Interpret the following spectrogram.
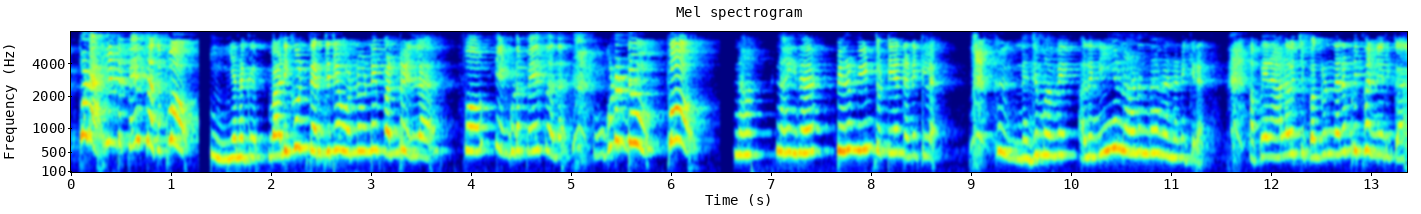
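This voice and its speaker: A woman's voice: fast, hardly any pauses, heavy background noise. A woman voicing a fiery, emotional young woman in a cartoon, speaking with a Madurai Tamil accent and scolding through tears. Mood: hurt scolding. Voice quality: very high, squeaky cartoon voice. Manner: teary, scolding, sulky. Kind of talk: animated cartoon dialogue.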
